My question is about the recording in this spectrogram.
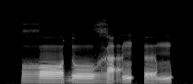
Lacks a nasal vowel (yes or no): yes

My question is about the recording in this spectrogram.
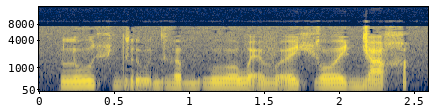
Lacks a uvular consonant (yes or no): no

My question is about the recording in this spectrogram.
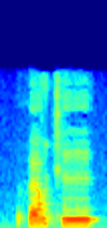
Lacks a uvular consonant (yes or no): no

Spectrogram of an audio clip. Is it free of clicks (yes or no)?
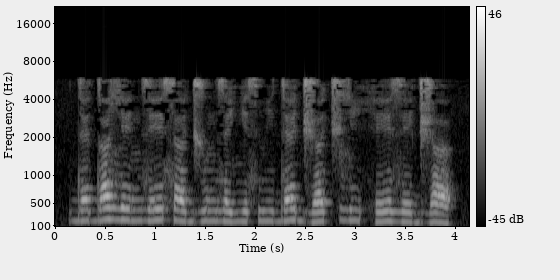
yes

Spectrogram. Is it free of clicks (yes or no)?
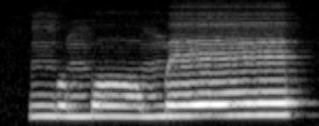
yes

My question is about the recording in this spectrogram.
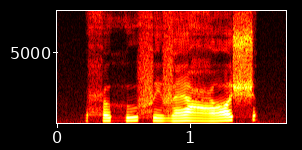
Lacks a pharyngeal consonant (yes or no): no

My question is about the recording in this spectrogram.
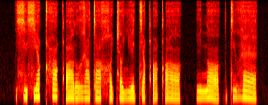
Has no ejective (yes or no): no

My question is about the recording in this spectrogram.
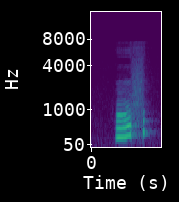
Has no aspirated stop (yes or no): yes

